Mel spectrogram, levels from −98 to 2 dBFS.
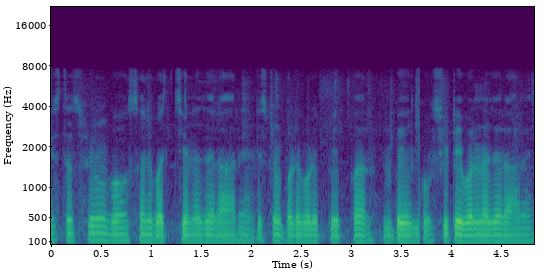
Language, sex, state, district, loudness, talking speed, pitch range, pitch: Hindi, male, Maharashtra, Dhule, -32 LUFS, 260 wpm, 105-110 Hz, 105 Hz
